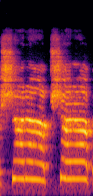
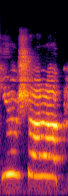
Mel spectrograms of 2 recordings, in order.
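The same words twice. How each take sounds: First: High, drawn-up mock sleep outburst; imitated sleeping dad. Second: Very high-pitched mock comeback; imitated mom retorting. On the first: Dad talking in a nightmare, high imitated outburst. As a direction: act out dad protesting in his sleep. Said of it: "so he would be like". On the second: Mom answering sleeping dad, high imitated retort. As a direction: throw it back at him, stressing the retort. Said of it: "my mom would be like".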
